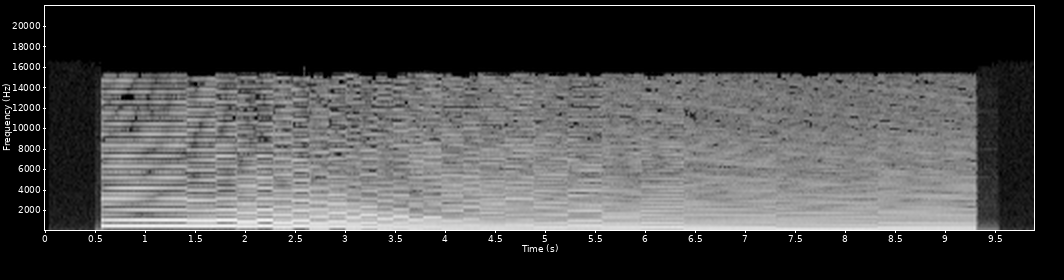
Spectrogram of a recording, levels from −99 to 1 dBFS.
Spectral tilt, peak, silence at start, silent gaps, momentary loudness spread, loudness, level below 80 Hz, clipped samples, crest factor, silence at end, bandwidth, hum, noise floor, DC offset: -4 dB/octave; -2 dBFS; 0.55 s; none; 6 LU; -12 LUFS; -52 dBFS; under 0.1%; 12 dB; 0.6 s; 16 kHz; none; -67 dBFS; under 0.1%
